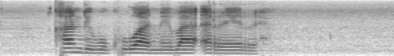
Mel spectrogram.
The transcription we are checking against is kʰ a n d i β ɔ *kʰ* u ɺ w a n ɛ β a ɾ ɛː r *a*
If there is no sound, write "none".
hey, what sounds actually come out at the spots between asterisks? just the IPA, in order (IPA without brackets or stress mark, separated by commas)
kʰ, ɛ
